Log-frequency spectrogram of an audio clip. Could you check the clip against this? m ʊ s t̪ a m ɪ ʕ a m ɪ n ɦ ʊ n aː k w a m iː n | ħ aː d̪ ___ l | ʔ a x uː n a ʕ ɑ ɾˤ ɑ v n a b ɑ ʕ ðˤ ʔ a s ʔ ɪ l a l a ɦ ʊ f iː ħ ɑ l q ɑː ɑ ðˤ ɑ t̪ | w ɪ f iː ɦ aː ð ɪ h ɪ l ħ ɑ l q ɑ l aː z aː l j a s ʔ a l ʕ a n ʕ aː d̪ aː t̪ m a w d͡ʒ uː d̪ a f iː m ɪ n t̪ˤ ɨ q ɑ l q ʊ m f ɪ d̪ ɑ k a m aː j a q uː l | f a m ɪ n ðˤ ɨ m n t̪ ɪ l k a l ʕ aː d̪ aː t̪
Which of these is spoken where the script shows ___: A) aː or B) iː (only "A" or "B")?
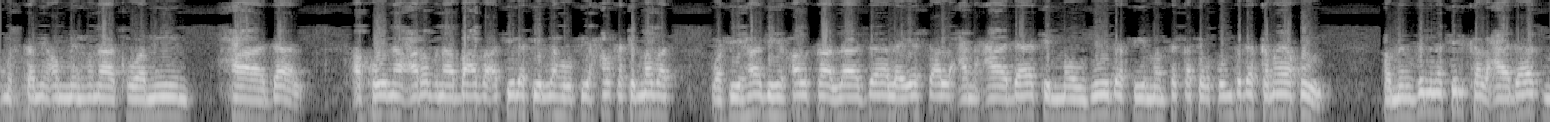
A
